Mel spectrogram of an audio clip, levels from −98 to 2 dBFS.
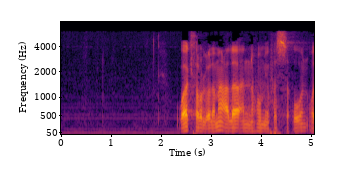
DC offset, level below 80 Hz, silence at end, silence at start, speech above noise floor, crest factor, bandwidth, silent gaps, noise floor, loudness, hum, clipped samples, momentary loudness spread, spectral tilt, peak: under 0.1%; -54 dBFS; 0 s; 2.35 s; 34 dB; 22 dB; 6.4 kHz; none; -60 dBFS; -26 LUFS; none; under 0.1%; 10 LU; -5 dB/octave; -6 dBFS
